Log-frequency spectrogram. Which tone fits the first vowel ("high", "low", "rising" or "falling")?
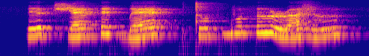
rising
